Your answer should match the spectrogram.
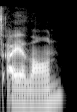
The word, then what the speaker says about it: Ayalon: Ayalon, with the accent on Hebrew on the final syllable. So it's Ayalon.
